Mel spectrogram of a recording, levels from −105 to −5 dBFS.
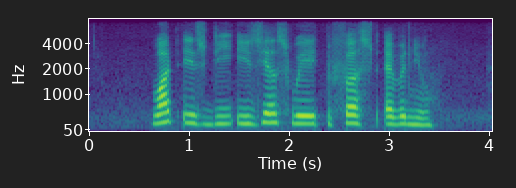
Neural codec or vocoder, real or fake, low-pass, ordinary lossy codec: codec, 16 kHz, 0.8 kbps, ZipCodec; fake; 7.2 kHz; none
